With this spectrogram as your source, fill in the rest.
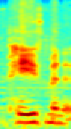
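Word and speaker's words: Payvment: a great one or pav vment uh pavement it's pronounced but um the point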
